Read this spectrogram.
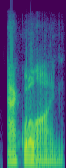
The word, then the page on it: aquiline: American English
